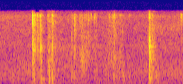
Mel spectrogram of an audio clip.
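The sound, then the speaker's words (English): Quiet, irregular keyboard clicks of a panelist typing in the background of a call line, a few sharper keystrokes standing out, with no voices present. “And I hear him typing in the background, so I will proceed.”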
